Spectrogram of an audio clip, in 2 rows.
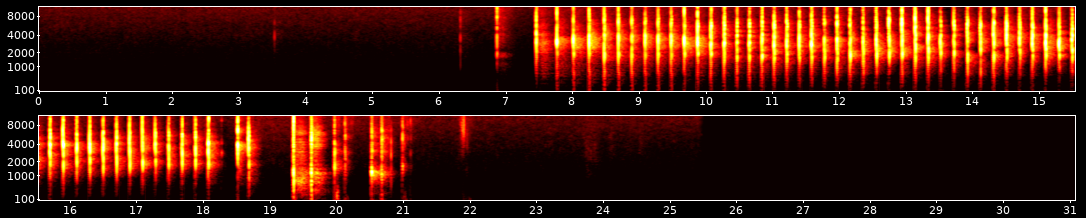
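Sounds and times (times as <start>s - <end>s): hands slapping on body: 6.9s - 21.2s.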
